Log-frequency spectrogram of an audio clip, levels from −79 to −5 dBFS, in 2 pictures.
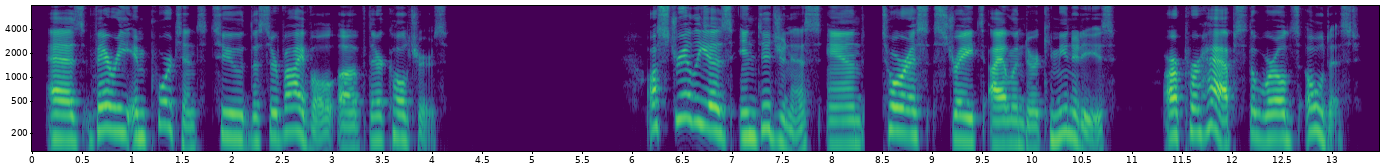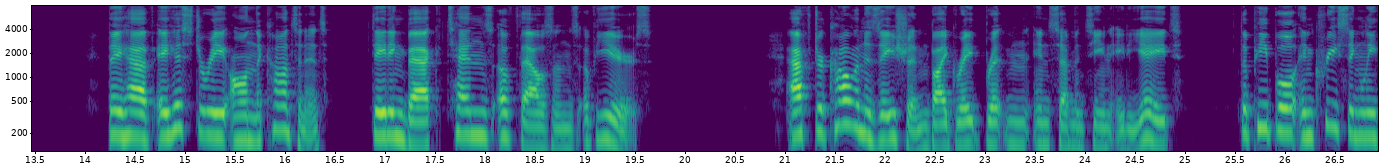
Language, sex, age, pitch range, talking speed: English, male, 20-39, 135-180 Hz, 100 wpm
